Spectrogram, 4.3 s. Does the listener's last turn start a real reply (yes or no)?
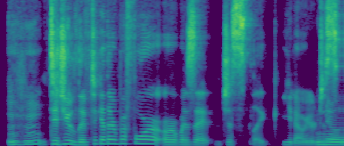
yes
